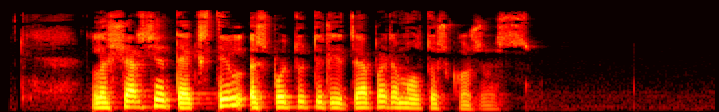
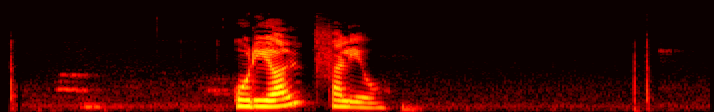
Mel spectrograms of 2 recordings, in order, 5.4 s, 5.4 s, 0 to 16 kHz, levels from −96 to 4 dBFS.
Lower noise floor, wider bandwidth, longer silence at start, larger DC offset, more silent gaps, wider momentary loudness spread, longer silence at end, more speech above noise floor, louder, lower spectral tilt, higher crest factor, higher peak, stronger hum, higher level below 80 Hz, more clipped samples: about the same, -75 dBFS vs -75 dBFS; first, 11.5 kHz vs 7.8 kHz; about the same, 0.7 s vs 0.65 s; neither; neither; about the same, 17 LU vs 17 LU; second, 1.45 s vs 2.5 s; first, 55 dB vs 51 dB; first, -20 LUFS vs -25 LUFS; second, -5.5 dB/octave vs -7.5 dB/octave; about the same, 20 dB vs 24 dB; first, -2 dBFS vs -6 dBFS; neither; first, -70 dBFS vs -76 dBFS; neither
